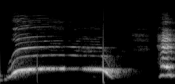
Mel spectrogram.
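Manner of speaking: ordinary delivery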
